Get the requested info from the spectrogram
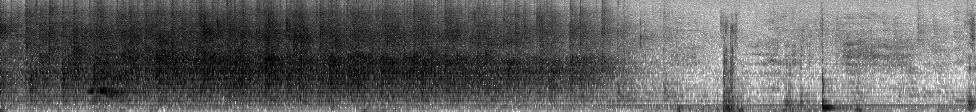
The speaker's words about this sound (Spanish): Eso merece un fuerte aplauso.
